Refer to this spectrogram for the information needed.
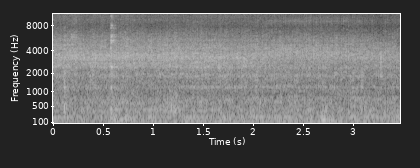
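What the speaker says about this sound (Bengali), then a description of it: "পরিমাণ মতো চিনি দিয়ে ভালো করে মশলাটাকে কষিয়ে নেবো।" Spice paste with ginger and sugar sautéing in a pan for a sweet prawn dish, a steady broad sizzle and hiss with faint stirring scrapes, constant and close, no talking.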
